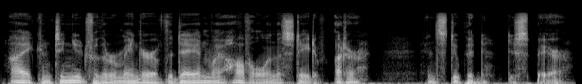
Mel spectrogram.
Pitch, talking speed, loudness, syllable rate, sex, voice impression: 80 Hz, 195 wpm, -18 LUFS, 5.6 syllables/s, male, masculine, slightly old, thick, slightly halting, sincere, very calm, slightly wild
